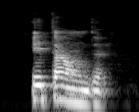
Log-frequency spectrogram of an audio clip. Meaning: third-person plural present indicative/subjunctive of étendre
- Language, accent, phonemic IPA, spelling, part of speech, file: French, Canada, /e.tɑ̃d/, étendent, verb, LL-Q150 (fra)-étendent.wav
